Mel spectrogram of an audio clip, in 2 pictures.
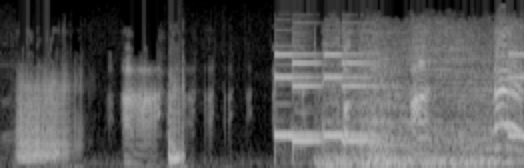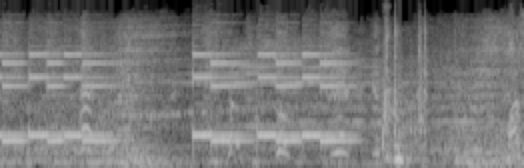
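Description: A man's brief vocal sounds, then from about three seconds in a bright electronic chime tune plays in repeated phrases, like a musical doorbell, over a fuller musical backing in the film's soundtrack.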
